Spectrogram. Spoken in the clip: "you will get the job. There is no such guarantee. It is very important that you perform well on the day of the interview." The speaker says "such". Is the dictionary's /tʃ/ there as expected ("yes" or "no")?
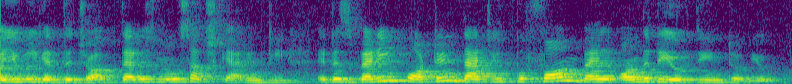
yes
